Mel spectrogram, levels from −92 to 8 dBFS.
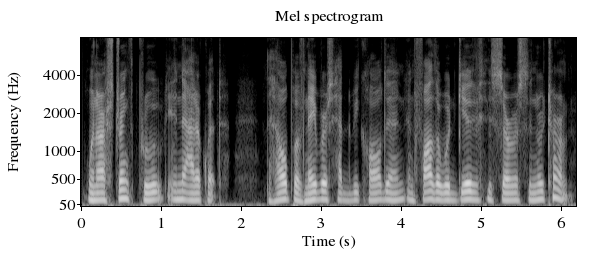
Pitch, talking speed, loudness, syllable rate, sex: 130 Hz, 215 wpm, -17 LUFS, 6.1 syllables/s, male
